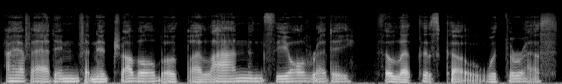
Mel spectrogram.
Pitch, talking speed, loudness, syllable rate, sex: 130 Hz, 190 wpm, -18 LUFS, 4.6 syllables/s, female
